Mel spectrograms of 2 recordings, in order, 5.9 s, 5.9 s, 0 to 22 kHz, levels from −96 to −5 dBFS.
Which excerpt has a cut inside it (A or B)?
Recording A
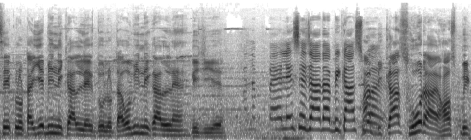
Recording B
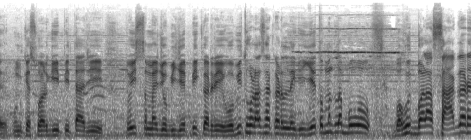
A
